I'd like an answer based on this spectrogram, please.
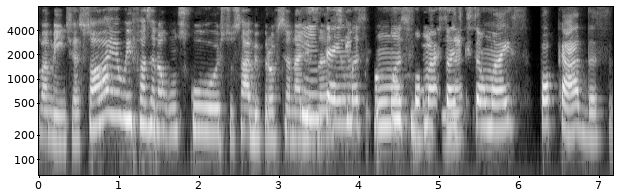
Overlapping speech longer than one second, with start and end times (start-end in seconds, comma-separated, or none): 3.2-5.3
